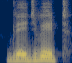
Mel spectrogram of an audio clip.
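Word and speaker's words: graduate: यू आर आया है ई यू are Granger ग्रेजुएट अक्सर हम बोलते हैं आर यू ग्रेजुएट यस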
